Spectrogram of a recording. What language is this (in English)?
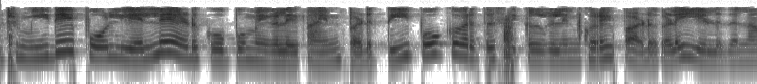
Tamil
